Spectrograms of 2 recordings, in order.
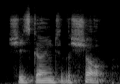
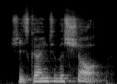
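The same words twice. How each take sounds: First: The pitch sounds like a plain informational statement. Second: The pitch sounds like a surprised exclamation or question. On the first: It simply gives information. "sounds like a sort of informational statement" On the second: The speaker is surprised by it. "sounds like a surprised exclamation or question"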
